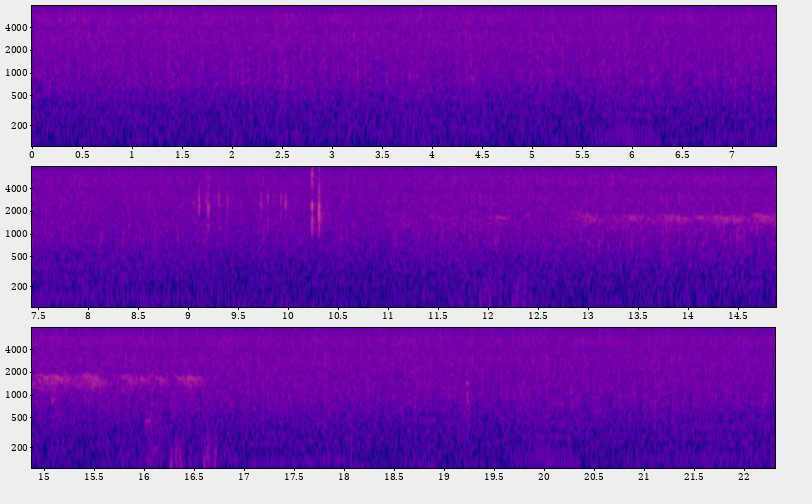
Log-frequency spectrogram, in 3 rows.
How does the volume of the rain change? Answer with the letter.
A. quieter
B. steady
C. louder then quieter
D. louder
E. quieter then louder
B.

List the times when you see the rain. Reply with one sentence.
The rain can be heard from 0.0 to 22.2 s.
